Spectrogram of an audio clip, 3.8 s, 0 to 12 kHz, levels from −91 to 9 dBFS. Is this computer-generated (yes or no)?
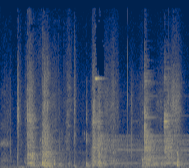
no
